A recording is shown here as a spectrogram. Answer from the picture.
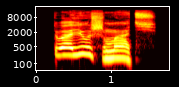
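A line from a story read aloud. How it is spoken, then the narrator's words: Drawn-out, trembling, desperate. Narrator (Russian): протянул Эрик, и в этих словах слышались трепет и отчаяние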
